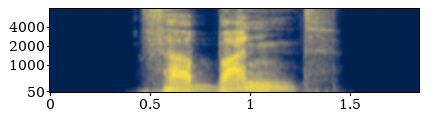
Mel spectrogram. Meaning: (verb) past participle of verbannen; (adjective) banned, banished; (verb) inflection of verbannen: 1. second-person plural present 2. third-person singular present 3. plural imperative
- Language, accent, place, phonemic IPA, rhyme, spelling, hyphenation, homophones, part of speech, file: German, Germany, Berlin, /fɛɐ̯ˈbant/, -ant, verbannt, ver‧bannt, verband / Verband, verb / adjective, De-verbannt.ogg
